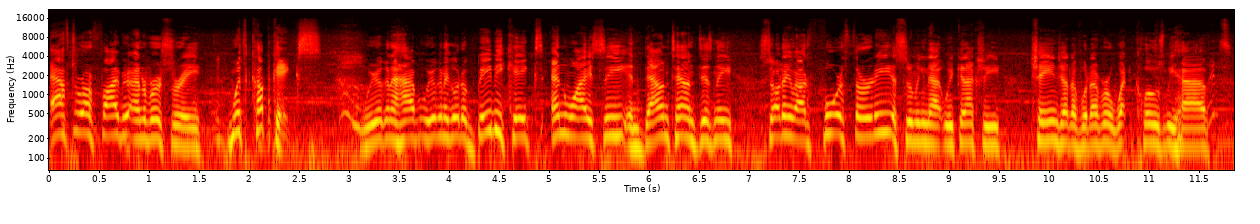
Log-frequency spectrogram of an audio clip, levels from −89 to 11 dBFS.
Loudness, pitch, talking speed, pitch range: -24 LUFS, 195 Hz, 165 wpm, 165-220 Hz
